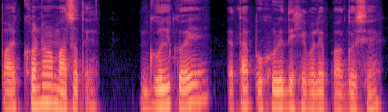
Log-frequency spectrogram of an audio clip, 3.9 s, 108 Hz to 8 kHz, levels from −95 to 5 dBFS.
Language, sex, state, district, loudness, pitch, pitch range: Assamese, male, Assam, Kamrup Metropolitan, -19 LUFS, 120 Hz, 120-130 Hz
